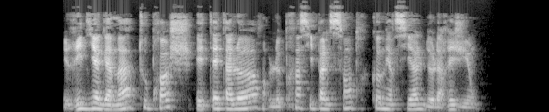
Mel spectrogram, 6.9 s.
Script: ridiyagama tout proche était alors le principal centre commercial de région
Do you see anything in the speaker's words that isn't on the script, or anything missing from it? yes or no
yes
